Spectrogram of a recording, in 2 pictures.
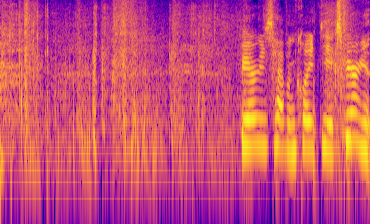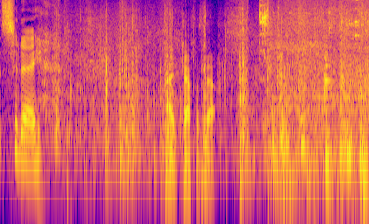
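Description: Horses' hooves crunch through snow.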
